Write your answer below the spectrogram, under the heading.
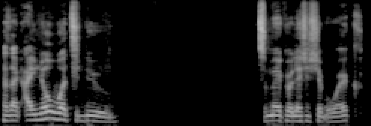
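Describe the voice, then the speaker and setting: A man's voice: on the low side, unhurried, mellow, no room sound. A man in his twenties candidly talking through a personal reflection vlog, self-deprecating and rambling, with casual slang and frequent restarts. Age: 20s. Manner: casual slang, says "bro" often. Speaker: vlogger.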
